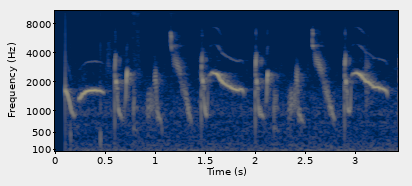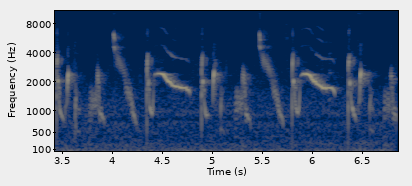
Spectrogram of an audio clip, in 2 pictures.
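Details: Pet Java sparrows kept indoors, heard without background music: a busy run of sharp clicks and downward-sweeping notes mixed with clear whistled phrases that rise then fall, repeated roughly every second across the stretch.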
